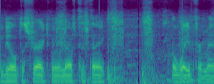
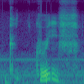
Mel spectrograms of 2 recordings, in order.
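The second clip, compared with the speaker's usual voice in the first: whispered; 5 semitones higher, 6 dB quieter than usual. Real, not acted. Muttered exclamation.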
